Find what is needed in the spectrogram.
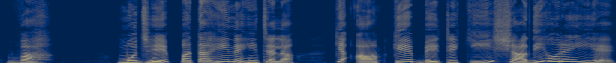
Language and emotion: Urdu, surprised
